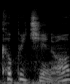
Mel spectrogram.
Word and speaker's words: cappuccino: va nia vanila vanila Muhtemelen Türkçe düz a ile söylediğimiz cappuccino frappuccino Açık a ile okunuyor cappuccino frappuccino en sevdiğim çay Latte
